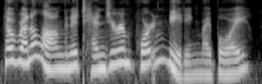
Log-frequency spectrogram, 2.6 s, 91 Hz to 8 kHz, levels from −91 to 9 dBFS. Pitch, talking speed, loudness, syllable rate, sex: 235 Hz, 230 wpm, -17 LUFS, 6.2 syllables/s, female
